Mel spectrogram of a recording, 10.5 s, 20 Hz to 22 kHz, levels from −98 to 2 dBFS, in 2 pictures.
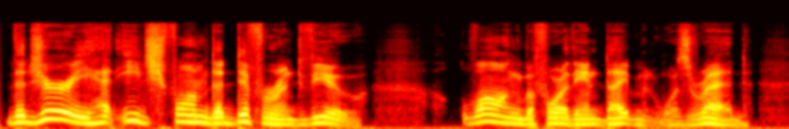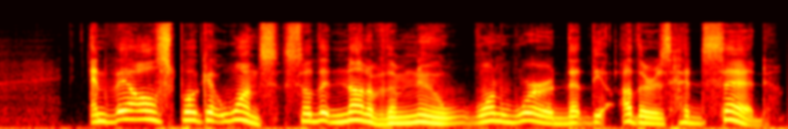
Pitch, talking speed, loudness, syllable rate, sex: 155 Hz, 190 wpm, -17 LUFS, 4.2 syllables/s, male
